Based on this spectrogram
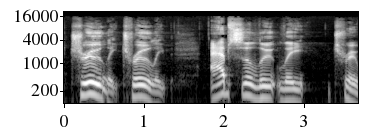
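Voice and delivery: each "Truly" punched high and loud, set apart; emphatic. Retold or imitated. Preacher quoting Jesus to underline a point, emphatic. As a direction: hammer "Truly, truly" as Jesus' verbal highlighter. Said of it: "he is giving emphasis to a point".

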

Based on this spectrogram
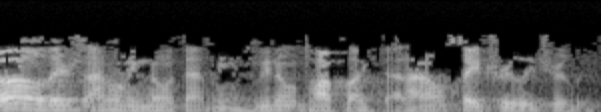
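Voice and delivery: low, soft, uninterested mumble; imitating an unimpressed churchgoer; sleepy dismissal. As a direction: shrug it off as a bored listener. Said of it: "it puts us to sleep".

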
